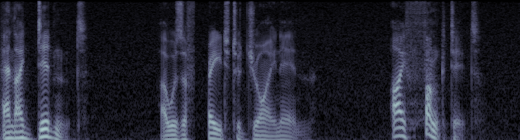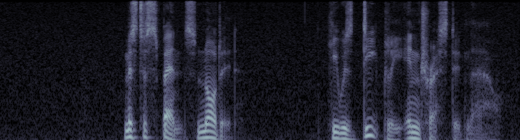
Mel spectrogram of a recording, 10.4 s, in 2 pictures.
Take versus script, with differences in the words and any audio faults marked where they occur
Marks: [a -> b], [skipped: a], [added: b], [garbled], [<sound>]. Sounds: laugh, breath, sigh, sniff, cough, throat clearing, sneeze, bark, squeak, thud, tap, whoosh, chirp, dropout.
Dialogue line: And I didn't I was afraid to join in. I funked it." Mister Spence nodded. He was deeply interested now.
And I didn't I was afraid [dropout] to join in. I funked it." Mister Spence nodded. He was deeply interested now.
